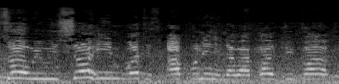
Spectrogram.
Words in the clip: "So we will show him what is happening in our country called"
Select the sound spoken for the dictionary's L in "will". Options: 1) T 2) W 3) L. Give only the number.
3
